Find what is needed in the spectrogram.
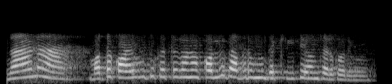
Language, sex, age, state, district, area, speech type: Odia, female, 60+, Odisha, Angul, rural, conversation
